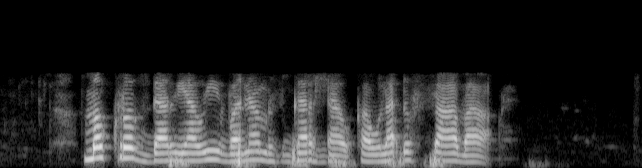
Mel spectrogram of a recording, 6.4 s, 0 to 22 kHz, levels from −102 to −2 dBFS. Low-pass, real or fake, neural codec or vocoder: 3.6 kHz; fake; codec, 44.1 kHz, 7.8 kbps, DAC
